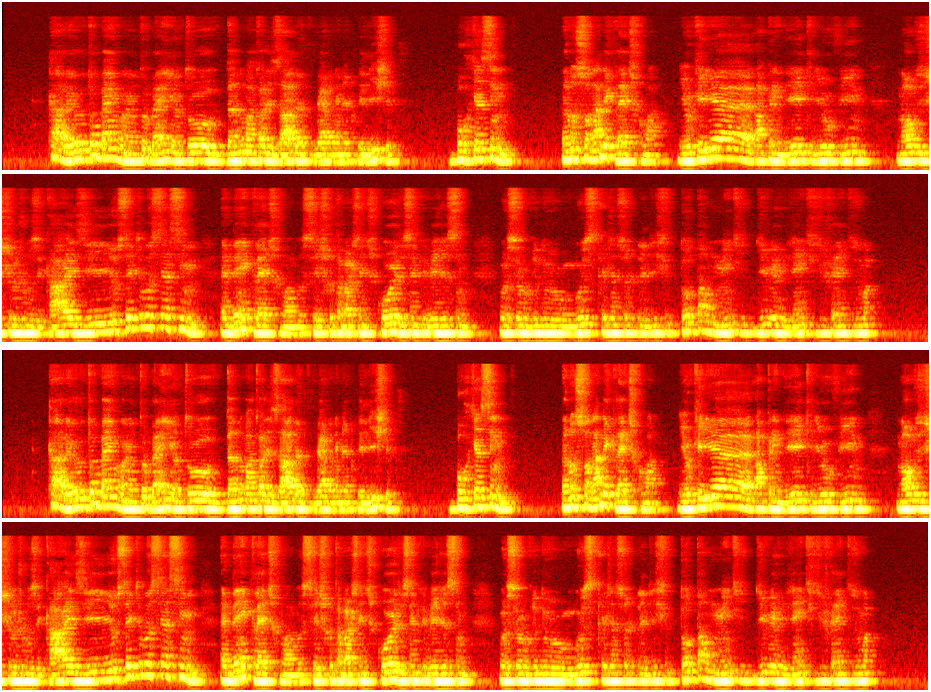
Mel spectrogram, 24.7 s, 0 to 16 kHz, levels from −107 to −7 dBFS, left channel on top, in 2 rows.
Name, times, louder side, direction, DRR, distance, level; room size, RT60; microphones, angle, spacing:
voice 1, 0.6-5.3 6.0-6.8 7.5-11.5 11.9-18.6 19.0-23.9, right 2 dB, 45° right, 1.1 m, -19 dB
15.5 x 6.4 x 2.7 m
head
